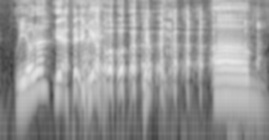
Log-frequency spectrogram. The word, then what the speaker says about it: Liotta: his name right Rihanna rest in peace Ray Liana Leota yeah there you go um they didn't say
